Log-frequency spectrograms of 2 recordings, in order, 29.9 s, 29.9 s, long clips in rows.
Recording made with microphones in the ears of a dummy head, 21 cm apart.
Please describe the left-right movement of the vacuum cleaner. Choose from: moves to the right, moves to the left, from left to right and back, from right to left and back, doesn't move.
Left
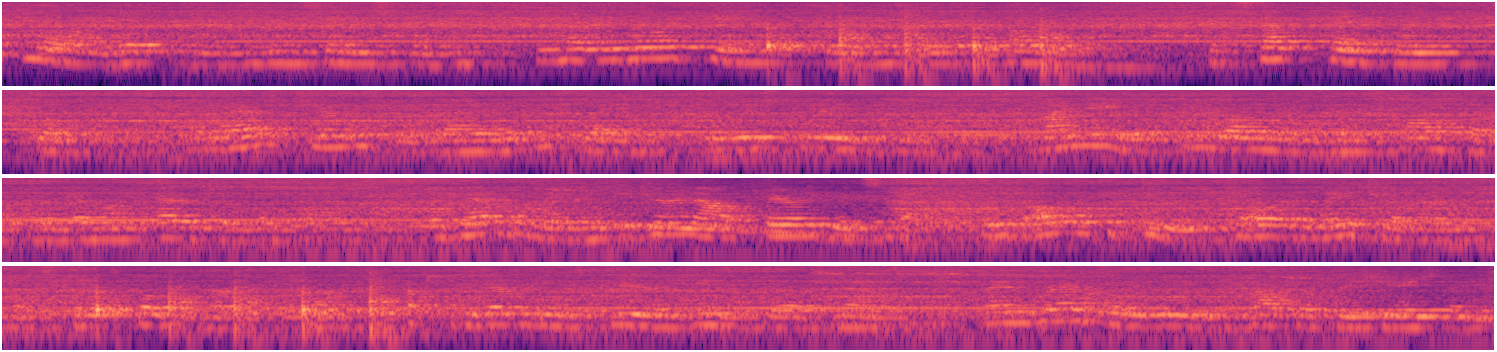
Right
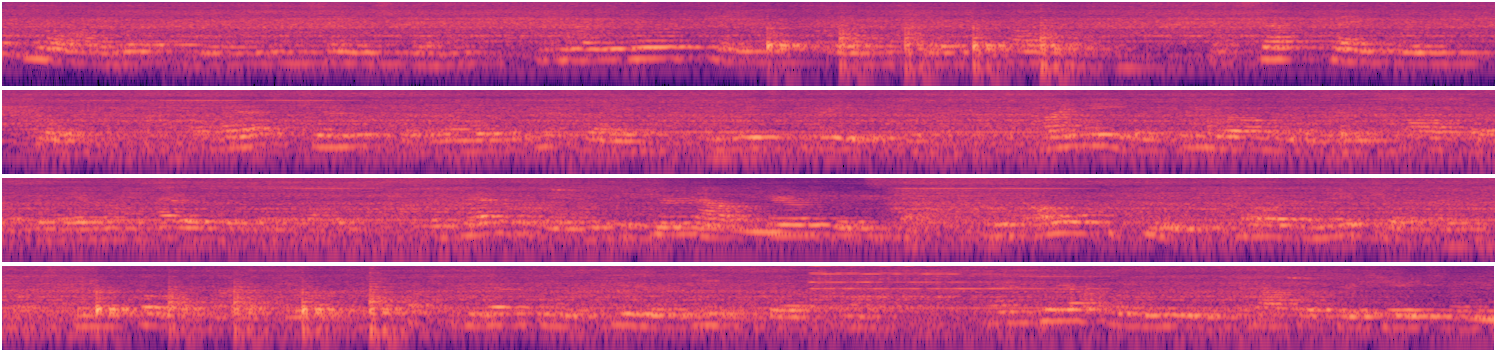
doesn't move.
